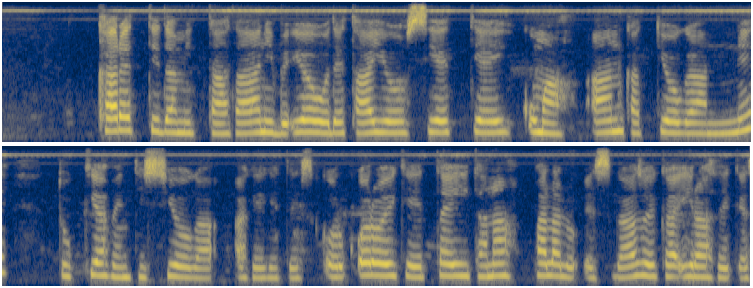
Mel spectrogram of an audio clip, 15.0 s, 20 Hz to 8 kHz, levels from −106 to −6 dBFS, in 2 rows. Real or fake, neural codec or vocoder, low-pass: real; none; 7.2 kHz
